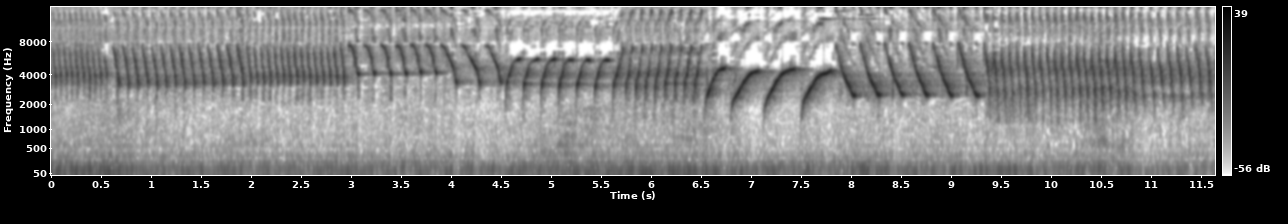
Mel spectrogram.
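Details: Canary 'puxada' training song for sharpening the song: a chain of fast repeated tours, first tight high trills, then looping down-swept whistles and sliding notes, ending on a dense buzzy roll.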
